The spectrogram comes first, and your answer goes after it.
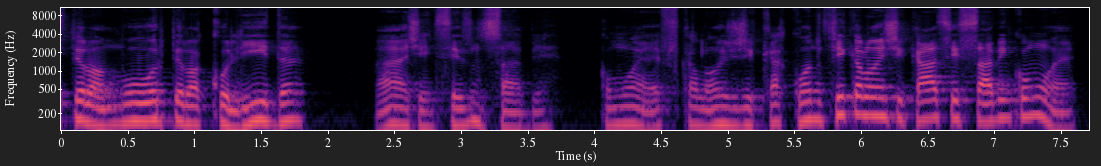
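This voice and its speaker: A man's voice: medium pitch, a little mellow. A man preaching in a church, introducing his student group and then moving into the sermon with chatty, informal asides to the congregation. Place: church sanctuary.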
